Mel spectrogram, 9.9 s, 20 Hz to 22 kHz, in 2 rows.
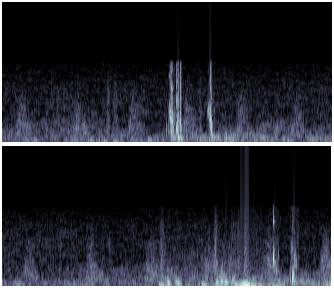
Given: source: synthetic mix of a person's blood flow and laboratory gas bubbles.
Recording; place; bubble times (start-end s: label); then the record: Doppler ultrasound of blood flow; subclavian vein
2.43-2.76 s: bubbles
3.07-3.20 s: bubbles
8.99-9.11 s: bubbles
9.27-9.40 s: bubbles
From the record:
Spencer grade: 2 (many but less than half of the cardiac periods contain bubble signals, singularly or in groups); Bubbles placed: anywhere in the cardiac cycle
